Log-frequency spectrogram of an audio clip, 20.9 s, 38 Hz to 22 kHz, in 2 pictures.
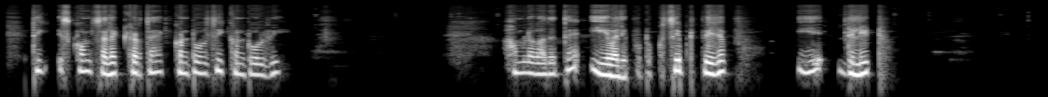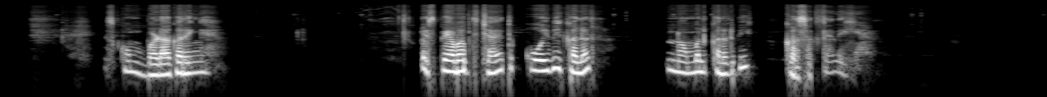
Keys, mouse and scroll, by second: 0.0 click, 2.0 scroll down 1, 2.4 click, 3.8 click, 5.1 scroll up 1, 6.3 shift+Page_Up, 7.4 click, 7.8 Delete, 8.2 click, 11.3 click.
